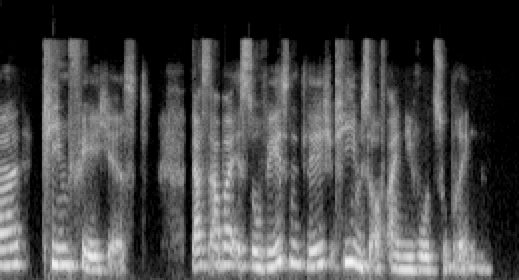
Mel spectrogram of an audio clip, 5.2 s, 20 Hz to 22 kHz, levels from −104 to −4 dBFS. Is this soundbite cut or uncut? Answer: cut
